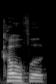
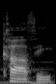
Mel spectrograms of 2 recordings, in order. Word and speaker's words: Kofa: Once again, I am your humble host, Kofa, K-O-F-A, not coffee, not, not Kofi, or any variation thereof. Kofa rhymes with sofa, easy to say, easy to spell.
